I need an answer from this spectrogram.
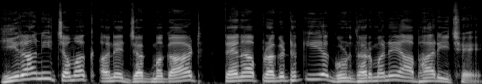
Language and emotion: Gujarati, neutral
